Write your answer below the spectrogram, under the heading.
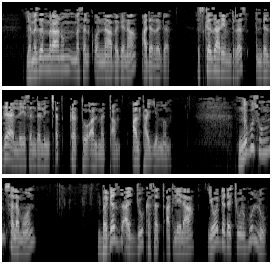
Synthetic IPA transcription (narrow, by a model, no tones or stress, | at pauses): ləməzəmːɨɾanumːəsənkʼo̞nːabəɡənaʔa̰d̪ərːəɡə̰ | ʔɨskʰəzaɾe̞md̪ɨɾəsɨnd̪əzːajalːəjɛsənd̪əlɨɲt͡ʃʼət̪kʰət̪ʰːo̞ʔa̰lmət̪ʼːa̰m | ʔalt̪ʰajːɛmːɨm | nɨɡusumsələmo̞n | bəɡəzad͡ʒːukʰəsət̪ʼːat̪le̞la | jɛwɔd̪ːəd̪ət͡ʃːɪwnɦulːu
